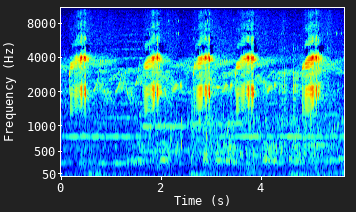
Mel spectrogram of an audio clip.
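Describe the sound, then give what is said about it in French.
A toad croaks in a steady series of five rising, buzzy calls, each about a second apart, fairly loud over a faint outdoor background, with no talking. “Comme elle, le crapaud n'a jamais été admiré.”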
